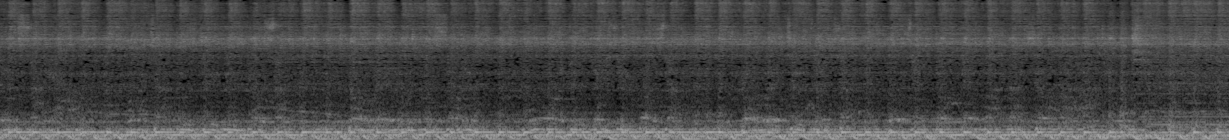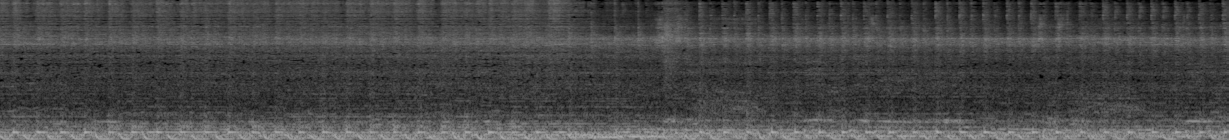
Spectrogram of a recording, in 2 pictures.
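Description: A live heavy metal band playing loud and without a break: distorted electric guitars over a drum kit.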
